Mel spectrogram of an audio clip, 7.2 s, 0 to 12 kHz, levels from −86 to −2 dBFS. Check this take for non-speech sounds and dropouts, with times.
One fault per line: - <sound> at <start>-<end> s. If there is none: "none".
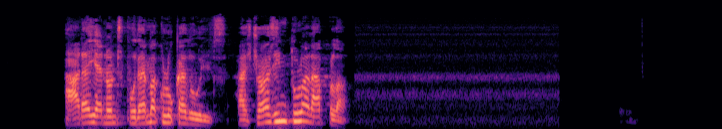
none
